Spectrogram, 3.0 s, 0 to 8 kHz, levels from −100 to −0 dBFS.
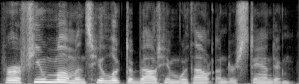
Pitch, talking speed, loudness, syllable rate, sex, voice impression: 170 Hz, 200 wpm, -18 LUFS, 5.8 syllables/s, female, slightly masculine, very adult-like, slightly muffled, unique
